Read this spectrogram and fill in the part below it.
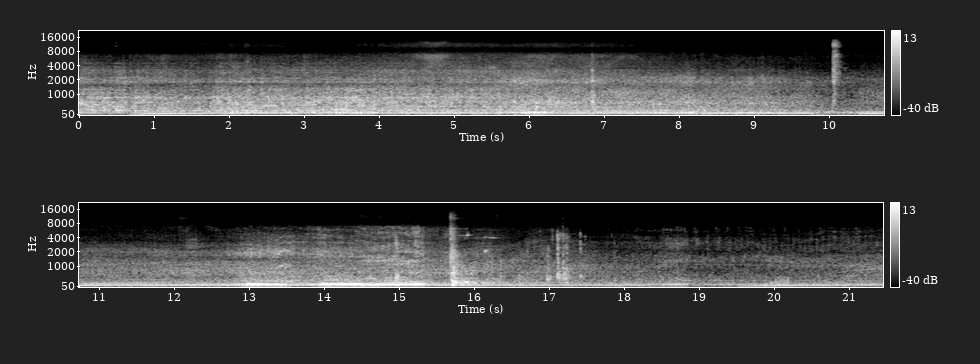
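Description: A truck drives off over rough ground.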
